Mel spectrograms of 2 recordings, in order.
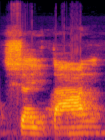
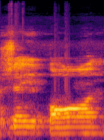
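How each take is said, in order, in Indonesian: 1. 't' terdengar tipis, dengan vokal tipis. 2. 't' terdengar tebal, dengan vokal tebal. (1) "Kalau tidak naik pangkal lidahnya" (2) "pangkal lidahnya naik supaya tebal"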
